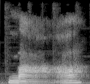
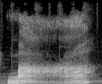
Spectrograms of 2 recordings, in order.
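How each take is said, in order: First: The pitch starts low and then rises. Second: The pitch starts low and then rises.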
